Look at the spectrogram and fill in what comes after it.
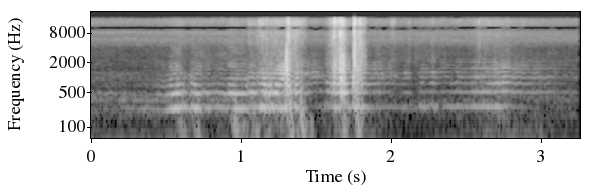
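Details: Japanese honey bees from a colony nesting inside someone's storehouse, being removed at the owner's request: a loud, steady-pitched harmonic buzz that swells and fades as bees fly close past, with two sharp louder bursts mid-way.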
